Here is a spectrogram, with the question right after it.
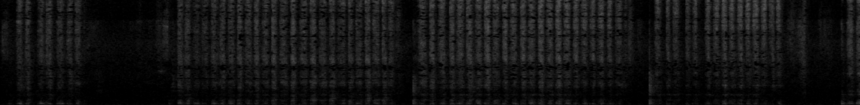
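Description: A pink colored pencil held in the hand shades a petal on a flat white paper sheet printed with a mandala, lying on a table, while the other hand, with painted nails, rests on the paper. Quick, dry, scratchy rubbing strokes come in steady bursts with brief pauses between them. The sound is soft and raspy, with a bright papery hiss over a low-mid scrape.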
